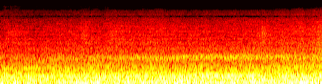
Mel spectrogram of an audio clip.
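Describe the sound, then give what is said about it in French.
A steady, low rumbling roar of storm wind around a cabin, with the storm at its height at sunrise on a Thursday morning. It is continuous and fairly loud for the whole stretch, with no voices and no clear breaks or gusts standing out. “Quand le soleil se lève pour de bon jeudi matin, la tempête bat son plein.”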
